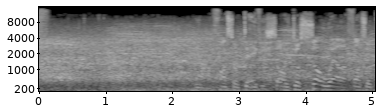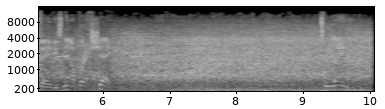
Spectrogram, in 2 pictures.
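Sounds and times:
large stadium crowd noise: 0.0 - 10.0.

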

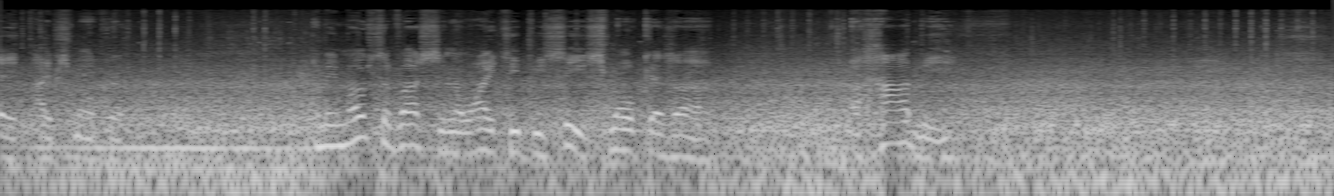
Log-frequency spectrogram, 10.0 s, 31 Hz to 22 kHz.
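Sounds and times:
vehicle road and engine noise: 0.0 - 10.0.

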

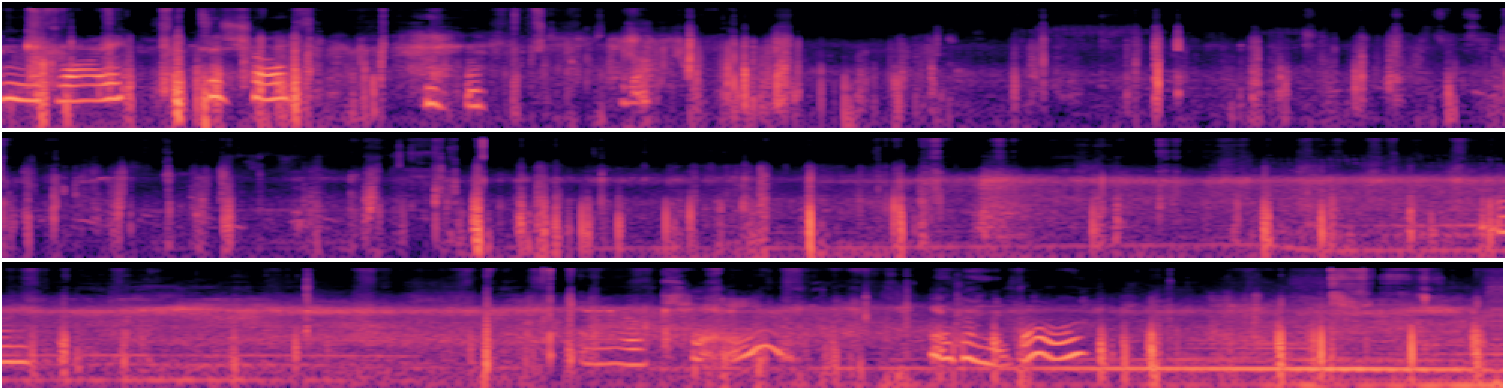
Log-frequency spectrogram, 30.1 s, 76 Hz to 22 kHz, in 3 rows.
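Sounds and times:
footsteps on grass and gravel: 0.0 - 30.0
low hum: 11.6 - 30.0.

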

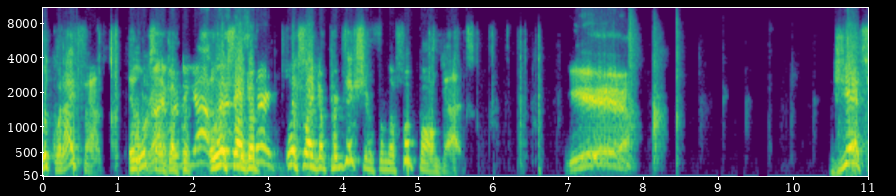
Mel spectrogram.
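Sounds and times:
paper crinkling: 5.0 - 7.0.

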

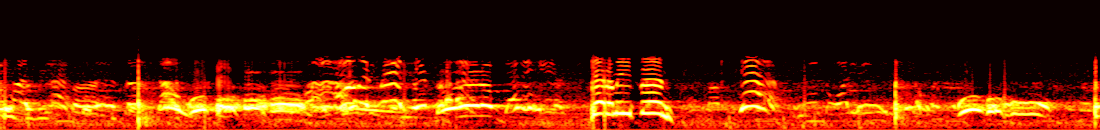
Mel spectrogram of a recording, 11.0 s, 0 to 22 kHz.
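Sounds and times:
children shouting excitedly: 1.6 - 5.6, 7.4 - 8.9.

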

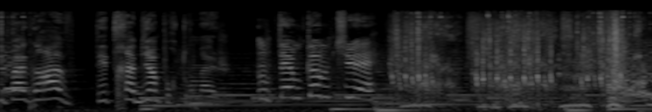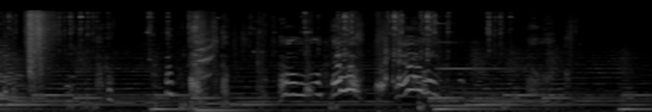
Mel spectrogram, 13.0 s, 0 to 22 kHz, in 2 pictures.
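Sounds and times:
background music with held notes: 0.0 - 13.0
cartoon dog vocal sounds: 3.9 - 11.0.

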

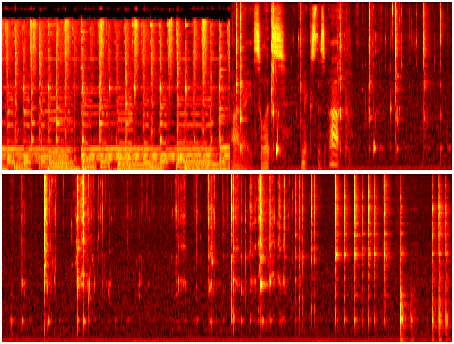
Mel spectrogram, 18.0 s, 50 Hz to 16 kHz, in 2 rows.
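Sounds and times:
liquid sloshing: 4.6 - 15.4
spoon clinking in metal shaker: 12.5 - 16.7.

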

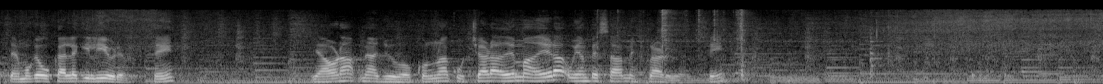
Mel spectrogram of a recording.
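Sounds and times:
background music: 0.0 - 11.0
food sizzling in frying pan: 0.0 - 11.0.

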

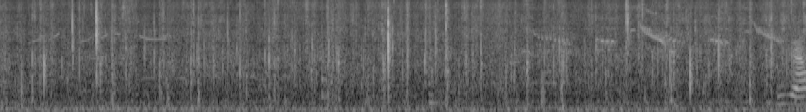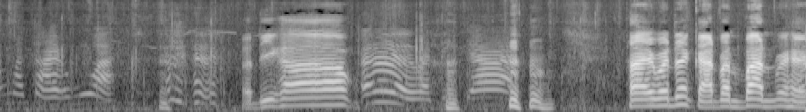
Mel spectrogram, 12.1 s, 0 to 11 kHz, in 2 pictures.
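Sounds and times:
cattle hooves on dirt: 0.0 - 12.0.

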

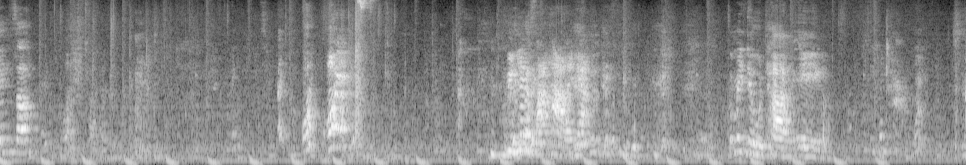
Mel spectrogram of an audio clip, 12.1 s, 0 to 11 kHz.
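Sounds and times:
music with low beat: 0.0 - 11.1.

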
